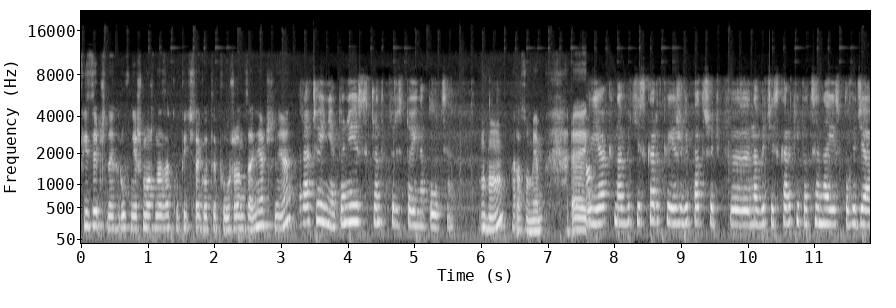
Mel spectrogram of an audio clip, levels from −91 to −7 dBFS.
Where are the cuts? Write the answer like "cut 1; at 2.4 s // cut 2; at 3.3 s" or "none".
cut 1; at 7.6 s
